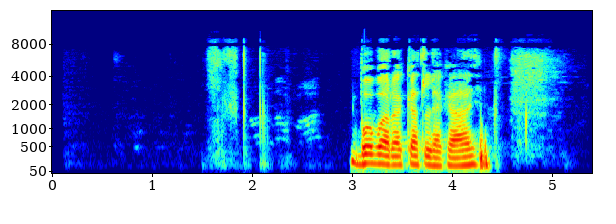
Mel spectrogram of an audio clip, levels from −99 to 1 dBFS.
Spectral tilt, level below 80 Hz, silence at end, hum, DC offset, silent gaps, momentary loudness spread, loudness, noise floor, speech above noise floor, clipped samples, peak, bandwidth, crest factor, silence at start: -6.5 dB/octave; -58 dBFS; 0.6 s; none; under 0.1%; none; 23 LU; -14 LUFS; -82 dBFS; 68 dB; under 0.1%; 0 dBFS; 9 kHz; 18 dB; 3 s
